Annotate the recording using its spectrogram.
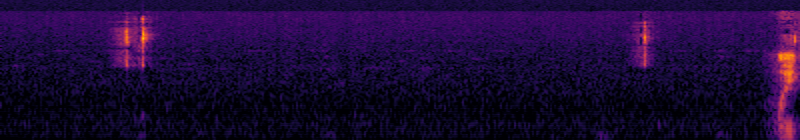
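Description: Computer mouse clicks: a quick double click about half a second in, then a single click about three seconds in.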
